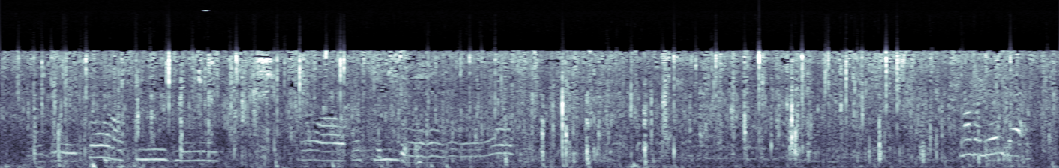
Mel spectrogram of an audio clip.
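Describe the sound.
Reindeer ridden by a Mongolian guide and an Australian family through swampy forest on the way to the Tsaatan tribe: irregular hoof thuds and squelching steps with scattered clicks and splashes, while voices talk and call on and off over the steady, muddy plodding.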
